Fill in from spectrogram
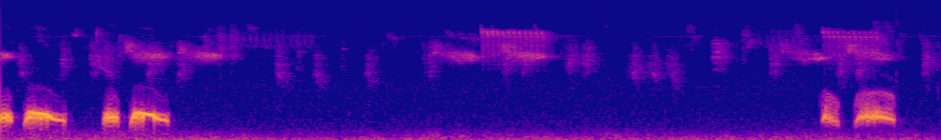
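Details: Spotted dove used as a trapping decoy, cooing in a few short bursts of low coo pairs separated by a long pause filled with high buzzy and whistled calls of other birds.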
